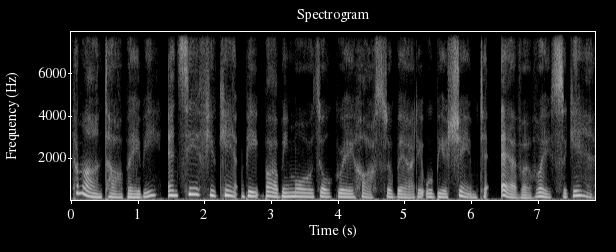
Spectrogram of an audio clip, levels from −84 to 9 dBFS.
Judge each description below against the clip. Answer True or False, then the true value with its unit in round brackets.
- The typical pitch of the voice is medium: True (175 Hz)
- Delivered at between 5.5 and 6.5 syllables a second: False (4.4 syllables/s)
